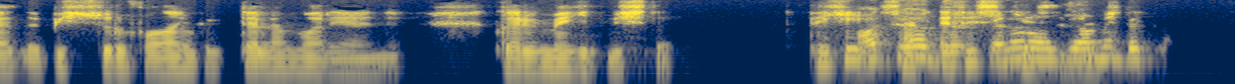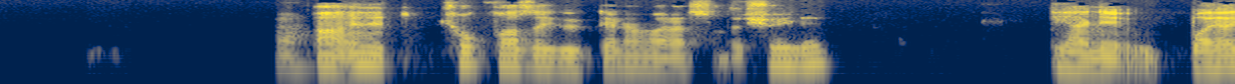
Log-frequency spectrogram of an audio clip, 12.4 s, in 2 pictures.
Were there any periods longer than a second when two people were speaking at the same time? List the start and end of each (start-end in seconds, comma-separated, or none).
4.2-5.7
